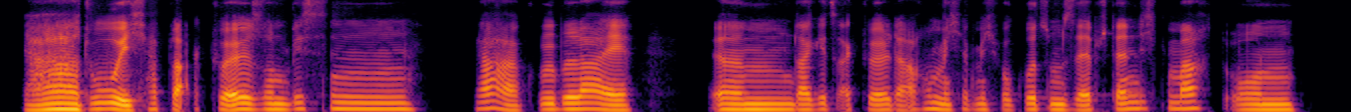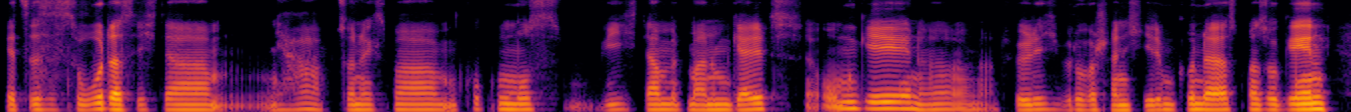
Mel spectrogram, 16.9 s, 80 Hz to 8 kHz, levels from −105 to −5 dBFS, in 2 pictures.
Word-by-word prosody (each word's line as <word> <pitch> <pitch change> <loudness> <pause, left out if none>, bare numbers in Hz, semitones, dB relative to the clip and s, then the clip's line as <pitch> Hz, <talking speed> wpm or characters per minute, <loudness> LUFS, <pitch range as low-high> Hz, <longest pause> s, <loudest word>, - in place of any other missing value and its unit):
Ja, 150 +3 +8
du, 160 +2 +3
ich 130 +1 +6
hab 155 - -8
da - - +3
aktuell 155 -1 +4
so 150 +1 -4
'n 150 -1 +3
bisschen, 160 -1 -1 0.4
ja, 165 -7 0
Grübelei, 150 -2 +4 0.5
ähm, 150 0 +4
da 145 0 +1
geht's 155 +1 -8
aktuell 140 +1 -3
darum: 150 +5 -4
Ich 140 0 -4
hab 150 - -12
mich 145 -1 -7
vor 135 -2 -10
Kurzem 145 0 -1
selbstständig 150 +5 -2
gemacht 170 +2 -2
und 140 0 +2 0.4
jetzt 140 0 -8
ist 140 0 -5
es 140 -1 -16
so, 140 +4 -2
dass 140 -2 +3
ich 140 0 -15
da, 140 0 -3 0.4
ja, 140 +2 -10
zunächst 140 0 -7
mal 145 -1 -5
gucken 150 +1 -7
muss, 145 0 -4 0.2
wie 140 +1 -10
ich 145 0 -18
da 140 0 -2
mit 145 0 -5
meinem 140 0 -1
Geld 150 +2 -3
umgehe, 170 0 +1
ne? 150 0 -6
Natürlich 145 -1 -7
würde 135 +1 -8
wahrscheinlich 135 -1 -4
jedem 140 +2 -4
Gründer 150 0 0
erst 145 +1 -1
mal 145 - -2
so 145 0 -4
gehen, 150 +2 +6
145 Hz, 190 wpm, -30 LUFS, 140-155 Hz, 0.5 s, Ja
